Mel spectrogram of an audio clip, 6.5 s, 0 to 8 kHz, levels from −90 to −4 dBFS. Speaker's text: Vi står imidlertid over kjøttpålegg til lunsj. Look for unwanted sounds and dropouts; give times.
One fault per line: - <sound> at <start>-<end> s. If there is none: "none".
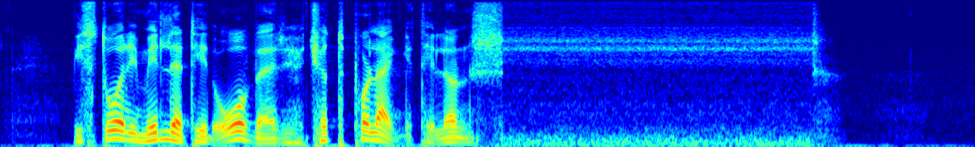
none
